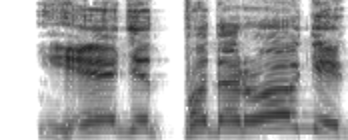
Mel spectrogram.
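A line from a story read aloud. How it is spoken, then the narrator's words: Shouted. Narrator (Russian): крикнул Бриттон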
